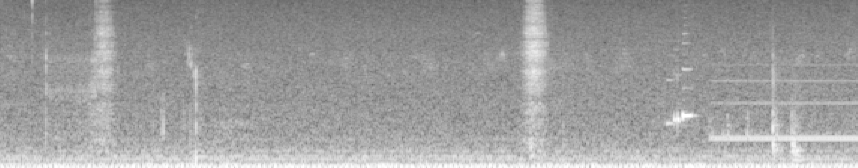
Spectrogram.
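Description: Samsung Galaxy Gear smartwatch's speaker playing a call's ringback tone while the call dials: low background hum at first, then about seven seconds in a steady ring tone starts, quiet.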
